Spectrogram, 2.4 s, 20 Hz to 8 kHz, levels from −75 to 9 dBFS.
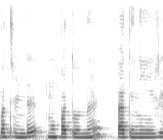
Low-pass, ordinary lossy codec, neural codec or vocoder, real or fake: none; none; codec, 16 kHz, 4 kbps, X-Codec, HuBERT features, trained on general audio; fake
